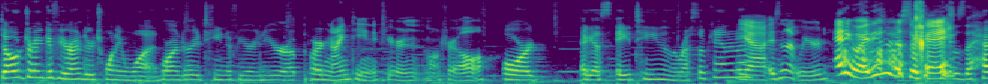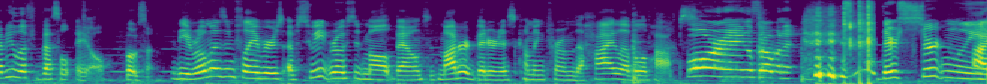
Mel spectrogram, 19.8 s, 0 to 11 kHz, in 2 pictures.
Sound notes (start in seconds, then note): 8.4 laughs; 17.8 laughs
